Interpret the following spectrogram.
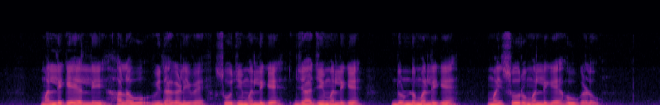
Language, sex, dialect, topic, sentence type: Kannada, male, Mysore Kannada, agriculture, statement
